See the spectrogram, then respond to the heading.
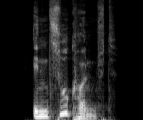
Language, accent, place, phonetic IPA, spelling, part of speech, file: German, Germany, Berlin, [ɪn ˈt͡suːkʊnft], in Zukunft, phrase, De-in Zukunft.ogg
- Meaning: hereafter, in future, in the future, for the future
